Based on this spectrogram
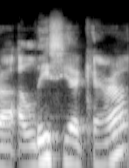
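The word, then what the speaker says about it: Alessia Cara: We're playing the after party for Alicia Cara.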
